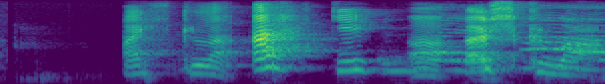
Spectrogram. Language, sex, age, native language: Icelandic, male, 6, Icelandic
